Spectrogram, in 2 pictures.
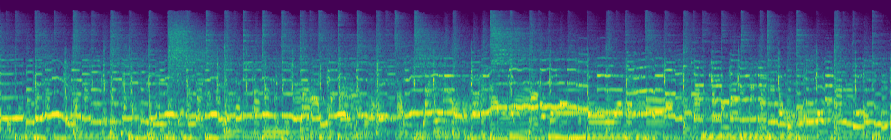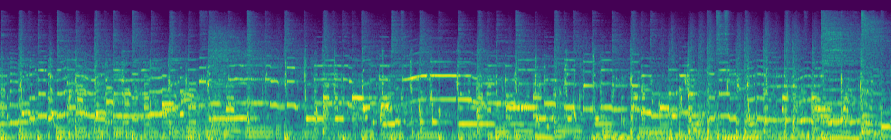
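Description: Live rock band playing an instrumental jam at a steady, loud level: a winding lead guitar melody over bass and drum kit.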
